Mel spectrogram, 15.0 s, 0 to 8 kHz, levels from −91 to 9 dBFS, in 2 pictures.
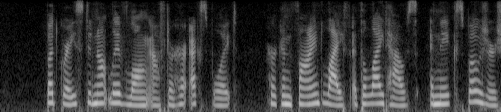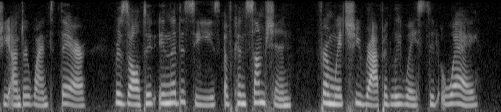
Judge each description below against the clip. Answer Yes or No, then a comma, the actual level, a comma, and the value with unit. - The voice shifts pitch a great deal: No, average, 3.2 semitones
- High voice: Yes, high, 220 Hz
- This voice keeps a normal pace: No, slow, 130 wpm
